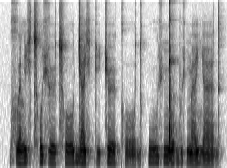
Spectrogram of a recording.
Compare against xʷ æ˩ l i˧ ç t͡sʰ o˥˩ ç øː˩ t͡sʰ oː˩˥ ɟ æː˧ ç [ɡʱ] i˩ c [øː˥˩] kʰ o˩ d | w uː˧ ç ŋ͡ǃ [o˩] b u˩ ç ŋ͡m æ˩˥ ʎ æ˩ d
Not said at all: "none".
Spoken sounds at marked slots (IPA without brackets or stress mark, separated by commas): k, øː˥˩, o˧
